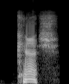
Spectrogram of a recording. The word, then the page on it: cache: British English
